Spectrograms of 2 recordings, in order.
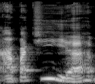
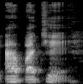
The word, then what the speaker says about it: Apache: tersebut contohnya a-apa c bukan apa Cia bacanya tapi Apache adalah salah satu yang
